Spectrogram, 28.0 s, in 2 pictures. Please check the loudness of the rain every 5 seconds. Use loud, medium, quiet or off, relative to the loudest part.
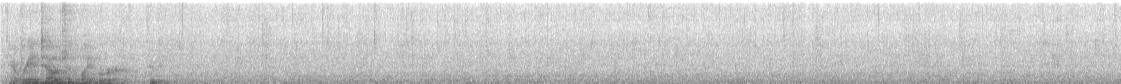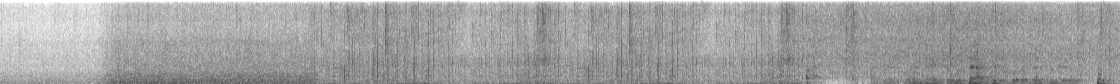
quiet, quiet, quiet, loud, loud, loud.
